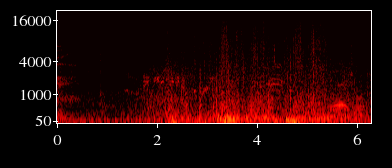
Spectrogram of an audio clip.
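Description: Distant artillery booms and bursts of gunfire in War Thunder roll over a rumbling battlefield backdrop, with several heavy thumps rising in the second half.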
